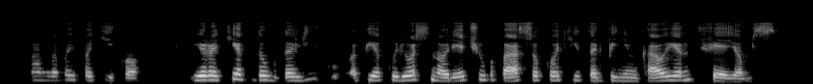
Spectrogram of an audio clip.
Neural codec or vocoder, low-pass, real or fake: none; 7.2 kHz; real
